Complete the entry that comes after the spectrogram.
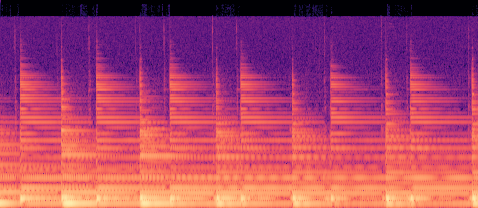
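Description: Two guitar strings ring together as the fifth string is retuned down from A to G for an open tuning, with a series of plucked pairs, each attack followed by a sustained, slowly decaying harmonic tone, with no talking.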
